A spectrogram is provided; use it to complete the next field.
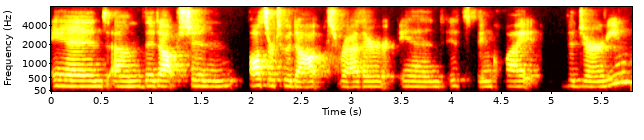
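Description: A woman with a Louisiana accent speaks at a fairly slow pace and medium pitch, her intonation fairly even. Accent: Louisiana Southern. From US South, Louisiana. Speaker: missionary. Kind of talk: testimony.

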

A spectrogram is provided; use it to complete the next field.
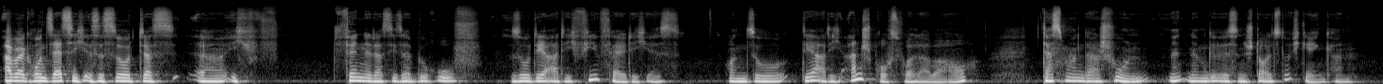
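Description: A man with a fairly high pitch and ordinary pitch variation talks at a fairly slow pace, his dark, mellow tone somewhat breathy. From rural Germany, grew up on a farm. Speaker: teacher, podcast co-host. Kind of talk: casual chat. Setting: studio, sitting face to face.

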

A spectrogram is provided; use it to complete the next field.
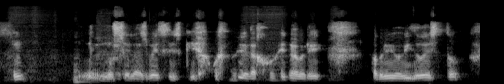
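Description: The sound here is dry and close, without any echo. A man speaks at a moderate speed. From Spain, Madrid. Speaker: author and ecologist thinker. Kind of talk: interview. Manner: halting, many repetitions and fillers.

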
